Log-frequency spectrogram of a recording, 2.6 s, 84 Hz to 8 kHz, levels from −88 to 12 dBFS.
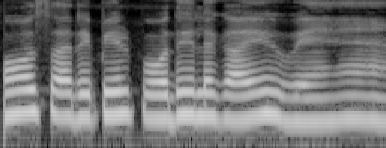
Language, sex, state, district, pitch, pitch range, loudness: Hindi, female, Jharkhand, Palamu, 225 Hz, 210-235 Hz, -12 LUFS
